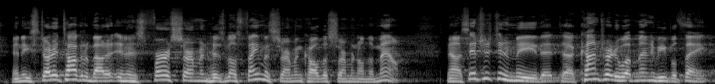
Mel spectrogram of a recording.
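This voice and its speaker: A man's voice: a little high, fairly bright tone, in a large hall. An older man with a South Georgia accent preaching as a guest pastor, folksy and joking and calling for amens. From Savannah, Georgia. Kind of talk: sermon. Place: church sanctuary.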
